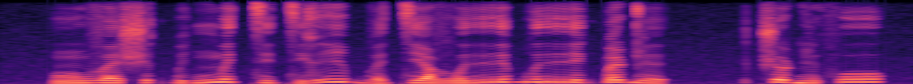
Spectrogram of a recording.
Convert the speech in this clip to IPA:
ũ˩˧ vɛ˧˩ʃɪ˧k͡pi˩˧ŋ͡mɪ˥˧ tʲʌ˧˩tʲə˩˧ ɣi˥˧ bɛ˩˧tʲɑ˥˧ vʊ˧rʲə˥bu˥ rʲɛ˥˧k͡pɛ˥ɖɪ˧˩ | t͡ʃʊ˥˧ɖĩ˧fu˥

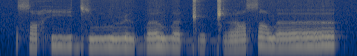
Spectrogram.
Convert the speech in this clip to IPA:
sˤʌhiːd͡zuː ɭɯbʌː wʌɡ͡ǁoɡ͡ǁʌː sˤiwʌː

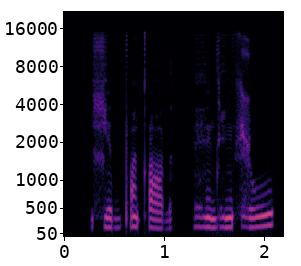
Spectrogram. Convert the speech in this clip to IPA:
ɕeb pʼɑ̃tʼɑɡ | ɦẽdɦĩs ʐu

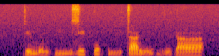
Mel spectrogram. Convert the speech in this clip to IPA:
ke˦mo˨n piː˦˨ ze˦k͡po˦k͡piː˨ ta˦ɾuː˨˦ɡ͡bu˨ɗaː˦

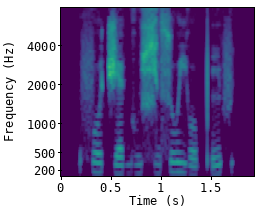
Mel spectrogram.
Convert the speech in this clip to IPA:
fo˦˥t͡ʃɛ˨˦ ɡo̤˦˥ɕə̤˦˥ su˦˥jo˨˩˦pʼĩ˨˦f

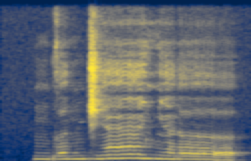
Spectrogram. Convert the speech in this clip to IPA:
ŋɡɜnd͡ʒɛ̃ː ʎɛ̃ɾɜ

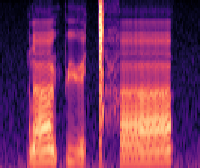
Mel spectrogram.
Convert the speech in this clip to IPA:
ɾãpʲɨe̯ ǀʰã

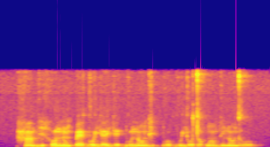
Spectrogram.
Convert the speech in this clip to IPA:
hã˧bi˦ho˦ nũ˦˨k͡pɛ˨˦ ɡo˦˨ jɛ˨ je˨˦ɡ͡bu˦nɔ̃˧ ɡi˨ɡ͡bo˨ bu˧ jo˧ dɔ˦ɡ͡bɔ̃˧bi˦ nɔ̃˦˨do˨˦

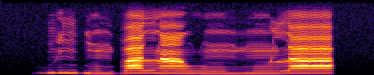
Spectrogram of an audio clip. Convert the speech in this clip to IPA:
bĩ˧ɡ͡bũ˨ba˧ lã˧ wũ˨mũ˧ la˦

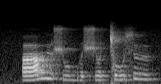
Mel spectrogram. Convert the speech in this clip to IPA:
ɑɦyʃubɵ ʃɵ ǀusʉ

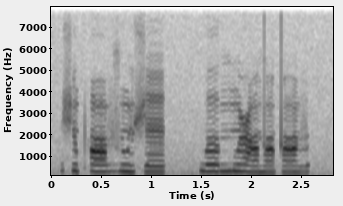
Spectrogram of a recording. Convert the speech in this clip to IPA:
ʃə̃˦pʰɑː˦vzũ˦˨y̯ ʃɛ˦ | pwʌː˦ŋ͡mũ˦ ʕə̃˨˦dˤũ˨tˤɛ̃˦v

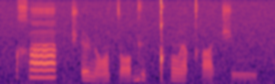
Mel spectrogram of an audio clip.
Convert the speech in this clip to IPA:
χã˥ | t͡ʃʼø˧ɳɔ̃˩˧tɔ˩˧ɡɨ˥˩ ǃʰõ˧ɪ̯qʰa˩ t͡ʃɨ˩

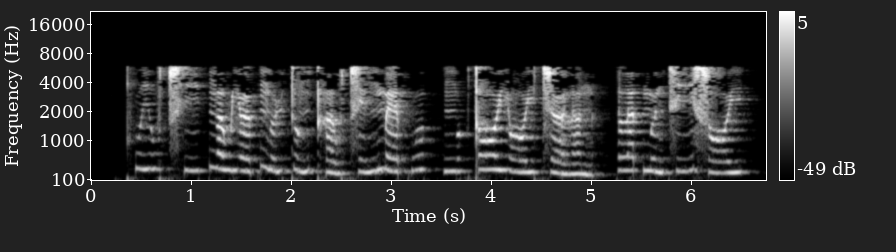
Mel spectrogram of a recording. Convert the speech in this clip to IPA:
kʷʰiː˧wt͡sʰiː˨˥k̚ ŋɐ˧wjœː˨˥p̚ŋɵ˨˥ɥt̪ʊ˨˥ŋ kʰɐ˨˩wt͡sɪ˨˥ŋmɛː˧p̚ wʊ˥k̚ | ŋʊ˧k̚t̪ɔː˥jɔː˨˧j t͡sœː˨˩lɐ˨˩n | lɐ˧t̚mɵ˨˩nt͡siː˨˥ sɔː˨˧j

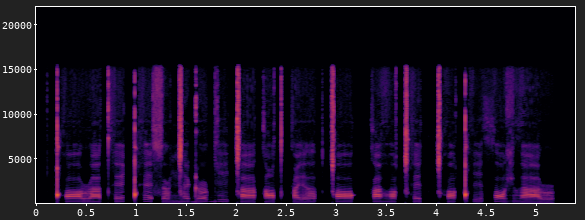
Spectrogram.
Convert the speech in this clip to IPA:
ǃʰɒːɹat̪ʰe ǃʰesə˞ŋ͡ǀeɖə˞ ɡiːǀaːkatˤ keə̯ | ǀɒːkːaɦɒǀʰek ǀʰɒǃʰiθɔʒ ðaɹ

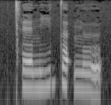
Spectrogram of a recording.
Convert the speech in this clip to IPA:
ǀʰɛn̪idt̪ɐʔ n̪ɵ

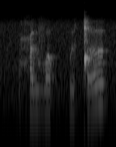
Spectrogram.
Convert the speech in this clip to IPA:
ħɨvʌpːɨ ǃə

